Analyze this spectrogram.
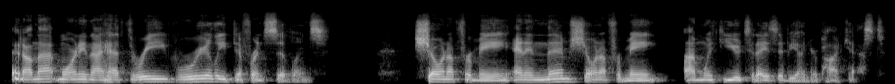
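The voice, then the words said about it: Emotional, choked-up voice. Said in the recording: “that's why I get emotional”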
